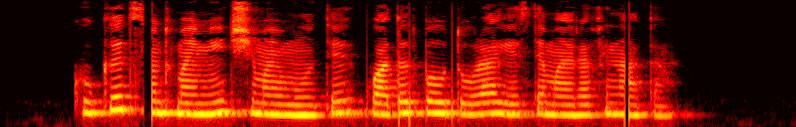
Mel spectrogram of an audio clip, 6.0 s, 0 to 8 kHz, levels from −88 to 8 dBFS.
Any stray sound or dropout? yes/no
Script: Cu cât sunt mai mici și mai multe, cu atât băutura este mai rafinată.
yes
